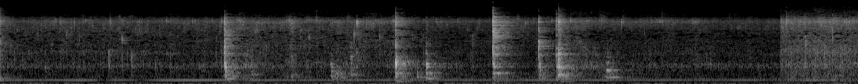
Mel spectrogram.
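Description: Tomatoes and curry leaves sauté in hot oil for a drumstick and dal sambar, giving a steady close sizzle broken by a series of sharp stirring scrapes and clinks against the pan.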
